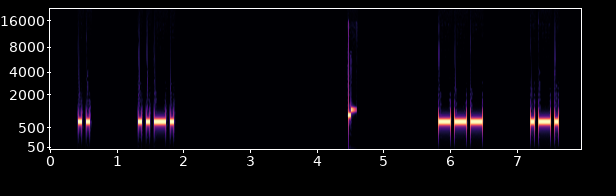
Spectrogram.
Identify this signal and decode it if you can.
Morse code, heard as a keyed tone, about 20 wpm, spaced as for 9 wpm, 690 Hz. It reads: IF OR
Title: 4x Character Spacing - Top 100 Words - 20wpm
